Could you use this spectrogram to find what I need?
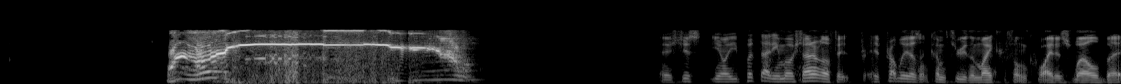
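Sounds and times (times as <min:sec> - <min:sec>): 
imitated elk challenge bugle: 0:01.7 - 0:04.8
speech: 0:06.7 - 0:11.1.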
